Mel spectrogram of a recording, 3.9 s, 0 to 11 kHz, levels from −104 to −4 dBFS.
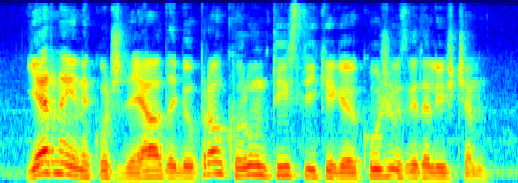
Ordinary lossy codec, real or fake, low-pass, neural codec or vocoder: none; fake; 9.9 kHz; vocoder, 24 kHz, 100 mel bands, Vocos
